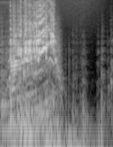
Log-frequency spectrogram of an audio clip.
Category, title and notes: Music > Solo instrument
fret slide noise
bassline, fuzz, low, notes, slap, slide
